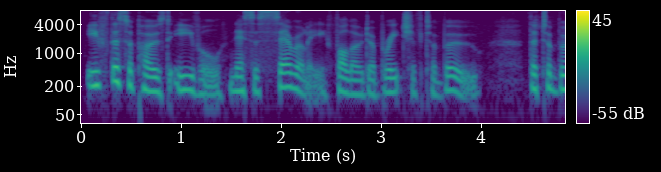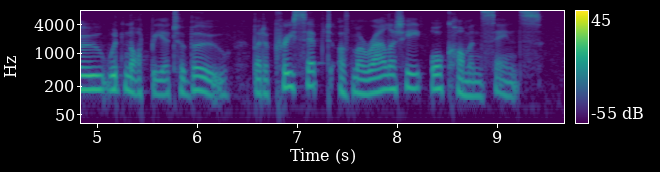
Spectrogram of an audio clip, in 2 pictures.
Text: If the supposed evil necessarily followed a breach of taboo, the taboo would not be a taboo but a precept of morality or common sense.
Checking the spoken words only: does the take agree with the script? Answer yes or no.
yes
